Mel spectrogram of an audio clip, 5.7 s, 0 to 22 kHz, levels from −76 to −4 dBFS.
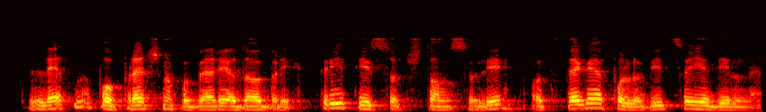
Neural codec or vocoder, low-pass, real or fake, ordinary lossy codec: none; 5.4 kHz; real; Opus, 16 kbps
